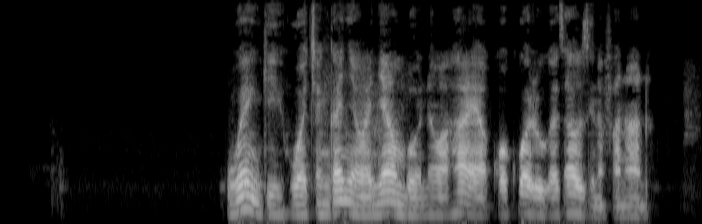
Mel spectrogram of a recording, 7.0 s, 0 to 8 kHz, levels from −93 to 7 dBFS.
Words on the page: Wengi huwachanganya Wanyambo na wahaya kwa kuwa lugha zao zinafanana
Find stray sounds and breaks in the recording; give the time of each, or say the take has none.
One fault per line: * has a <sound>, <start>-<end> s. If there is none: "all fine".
all fine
